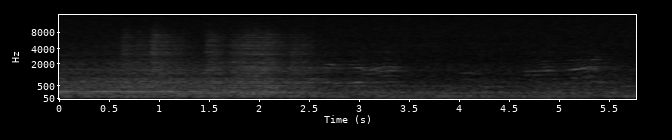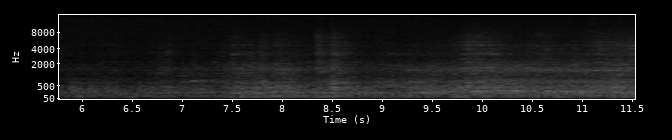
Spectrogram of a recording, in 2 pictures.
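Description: A middle-aged man speaks slowly and calmly, close by.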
